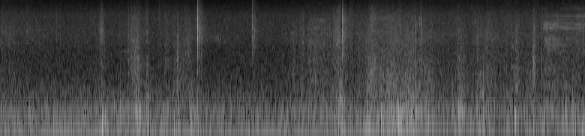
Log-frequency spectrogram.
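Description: A dog shifting and turning on a towel-covered couch before lying down: soft rustling of the towel and fabric with scattered small clicks and taps, the sharpest about three seconds in and again near six seconds. A low steady hum underneath fades out about six seconds in.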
